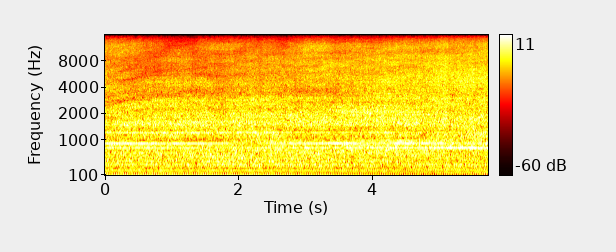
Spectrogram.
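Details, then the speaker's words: 2015 Cummins Power home standby generator, Briggs Vanguard engine, after rotor repair, warming up on a load bank at 3 kW, about 40 A at 240 V, 60 Hz: steady even drone holding under load, no hunting or surging. Running healthy. "thing is quite quiet when it's running. Turn the load bank on, fans are going."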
